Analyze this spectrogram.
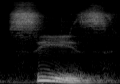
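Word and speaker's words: seize: সুতরাং এখানে এস ই আই, এটা মিলে হবে ই, এটা মিলে হবে ই, শেষে হচ্ছে জেড ই, হচ্ছে জ। সুতরাং ওয়ার্ডের প্রনাউন্সিয়েশনটি হচ্ছে সিজ, সিজ।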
